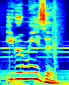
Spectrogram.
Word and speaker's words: Illumise: Over there, it's pronounced Irumise.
